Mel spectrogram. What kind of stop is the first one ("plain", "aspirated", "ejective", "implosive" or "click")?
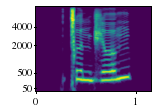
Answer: click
